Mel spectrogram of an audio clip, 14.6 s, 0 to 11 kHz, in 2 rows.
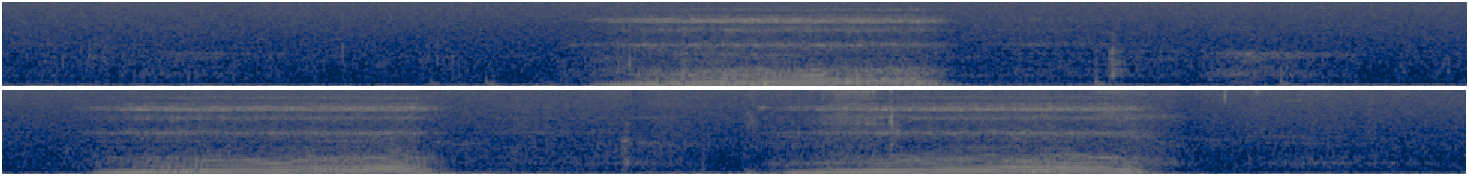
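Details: Three loud, rattling snores on the in-breath with quiet pauses between, about 12 breaths a minute, from a sound library of different snoring types; snoring.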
